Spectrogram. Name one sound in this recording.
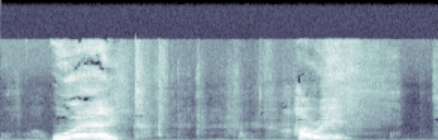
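A child's hands turn the paper pages of a book.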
